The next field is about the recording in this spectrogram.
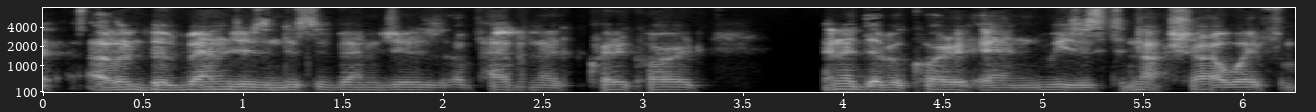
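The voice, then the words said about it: Well-spoken radio voice. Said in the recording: “Well said. Well spoken. You got a radio voice”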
